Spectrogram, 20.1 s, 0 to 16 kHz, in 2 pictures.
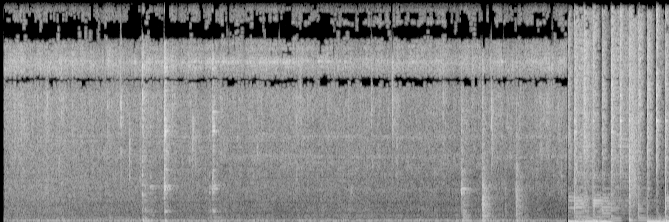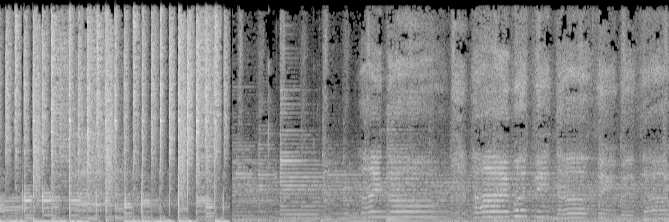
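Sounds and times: sauce bubbling and sizzling: 0:00.1 - 0:08.7.

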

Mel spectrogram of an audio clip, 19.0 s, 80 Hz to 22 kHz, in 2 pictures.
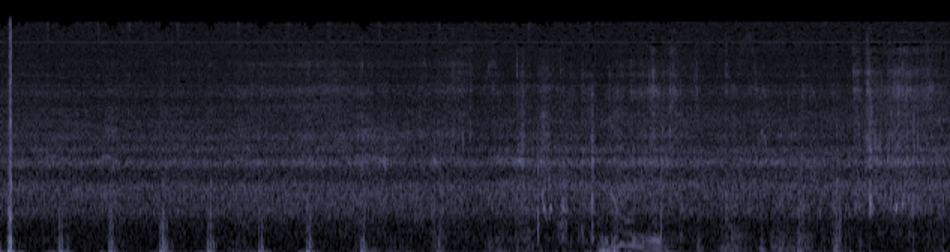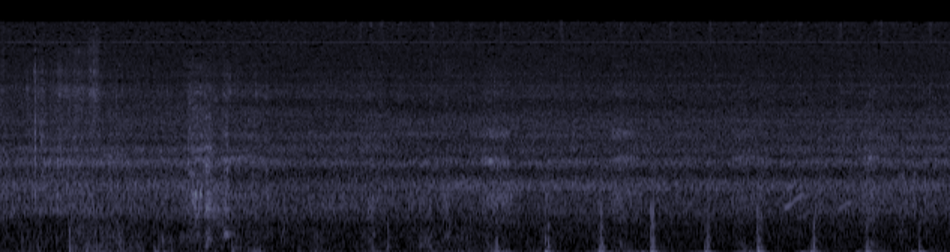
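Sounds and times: dull low thumps: 0:00.0 - 0:04.5, 0:14.5 - 0:18.8
faint wash of water: 0:00.4 - 0:14.3.

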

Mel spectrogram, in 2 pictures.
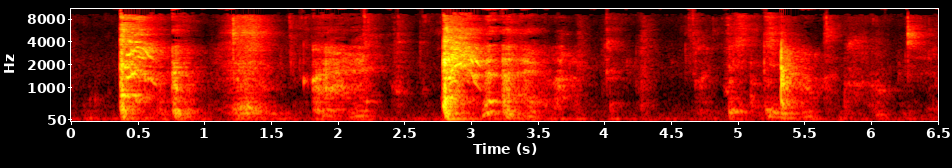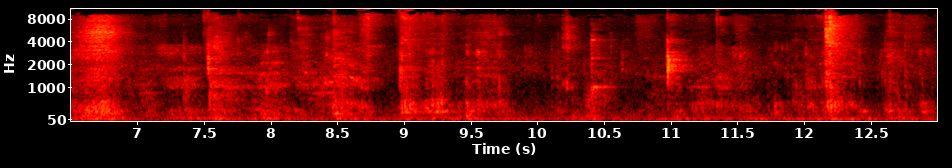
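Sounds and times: woman coughing: 0:00.4 - 0:01.0, 0:02.8 - 0:03.6.

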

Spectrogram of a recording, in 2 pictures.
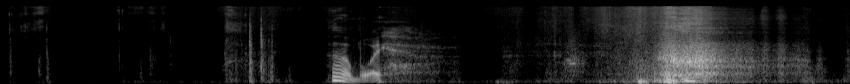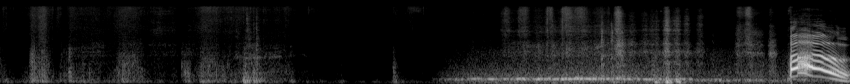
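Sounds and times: person exhaling heavily: 0:06.6 - 0:08.1
footsteps: 0:12.9 - 0:16.4.

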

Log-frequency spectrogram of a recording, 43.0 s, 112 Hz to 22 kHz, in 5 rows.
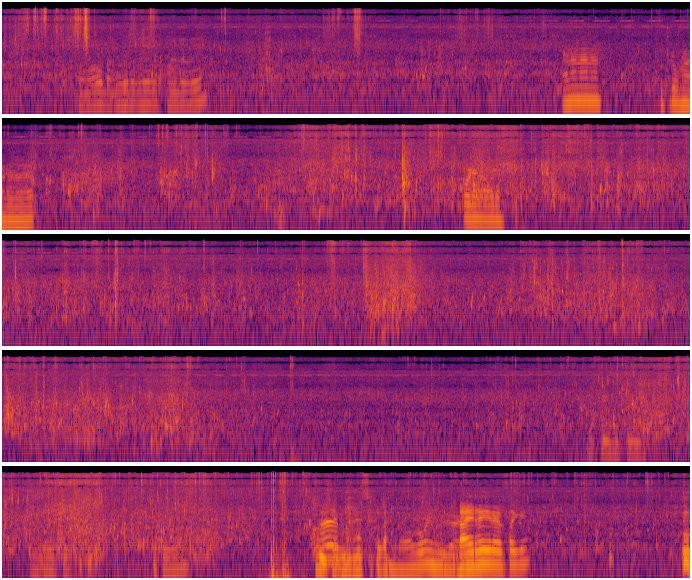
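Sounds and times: river water running: 0:00.0 - 0:43.0
splashes of cast net: 0:08.9 - 0:29.0, 0:31.8 - 0:39.9
water pouring off net: 0:21.2 - 0:22.7, 0:33.0 - 0:40.1.

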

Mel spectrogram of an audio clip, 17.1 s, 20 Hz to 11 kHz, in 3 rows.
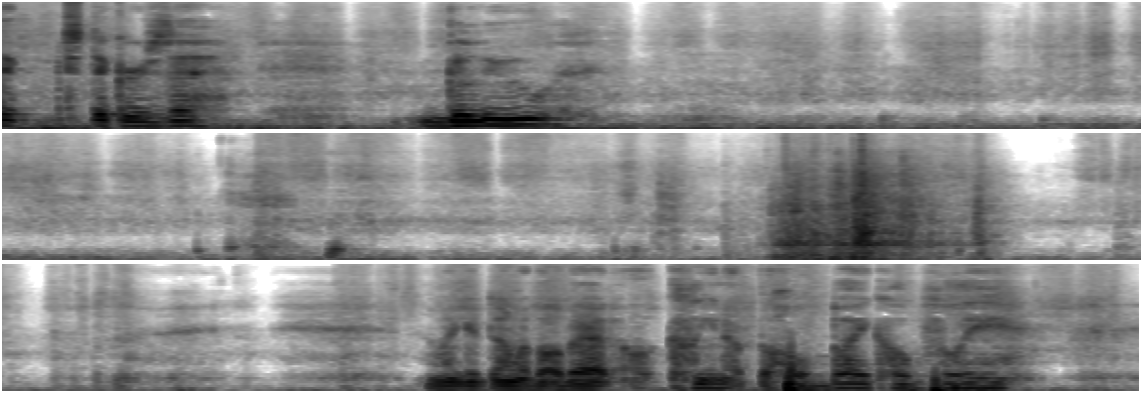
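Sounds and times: cloth rubbing on metal frame: 0:00.0 - 0:12.1, 0:13.2 - 0:17.0.

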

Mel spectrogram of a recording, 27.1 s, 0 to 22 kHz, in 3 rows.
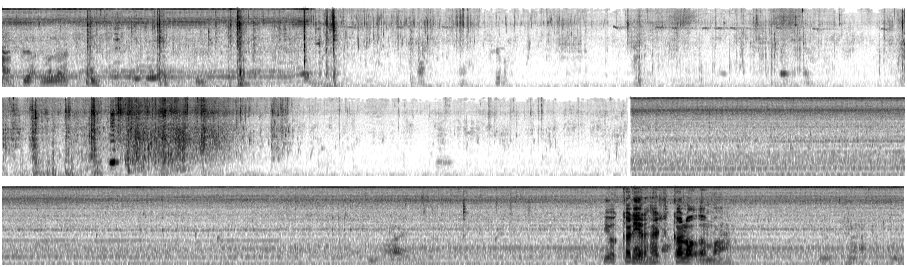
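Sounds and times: steady hum with held tones: 0:00.0 - 0:03.3, 0:15.3 - 0:27.0
cast net splashing into river: 0:08.9 - 0:12.2.

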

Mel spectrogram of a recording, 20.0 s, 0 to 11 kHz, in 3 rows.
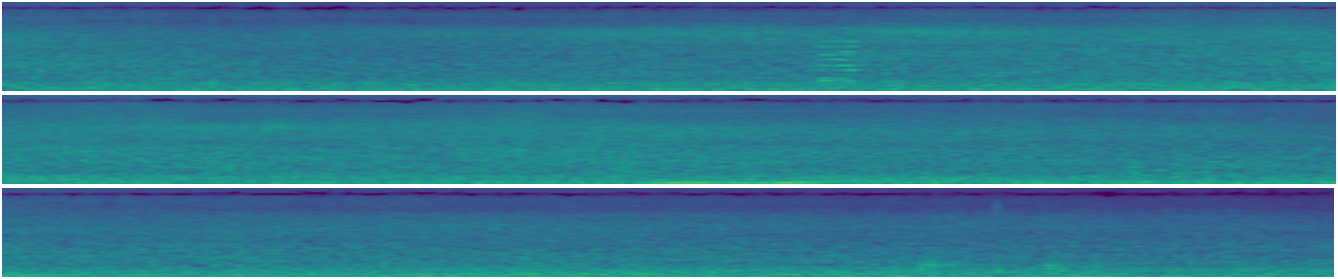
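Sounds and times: bus idling: 0:00.0 - 0:06.8
traffic on wet slushy road: 0:00.0 - 0:20.0.

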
